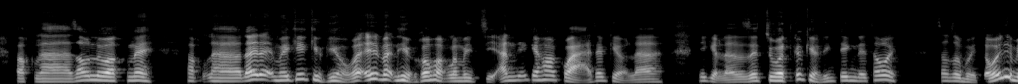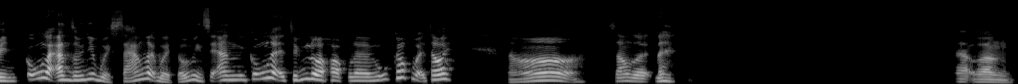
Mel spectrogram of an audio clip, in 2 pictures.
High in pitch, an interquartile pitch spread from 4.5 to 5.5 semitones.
No: medium, 175 Hz; average, 5.2 semitones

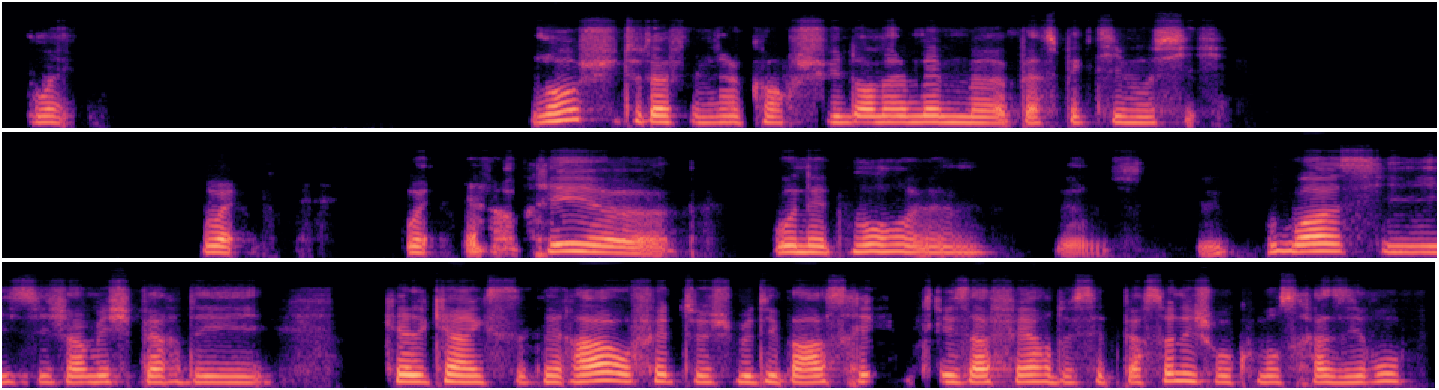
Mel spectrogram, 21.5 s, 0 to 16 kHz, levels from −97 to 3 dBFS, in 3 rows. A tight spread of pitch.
Yes: narrow, 1.5 semitones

